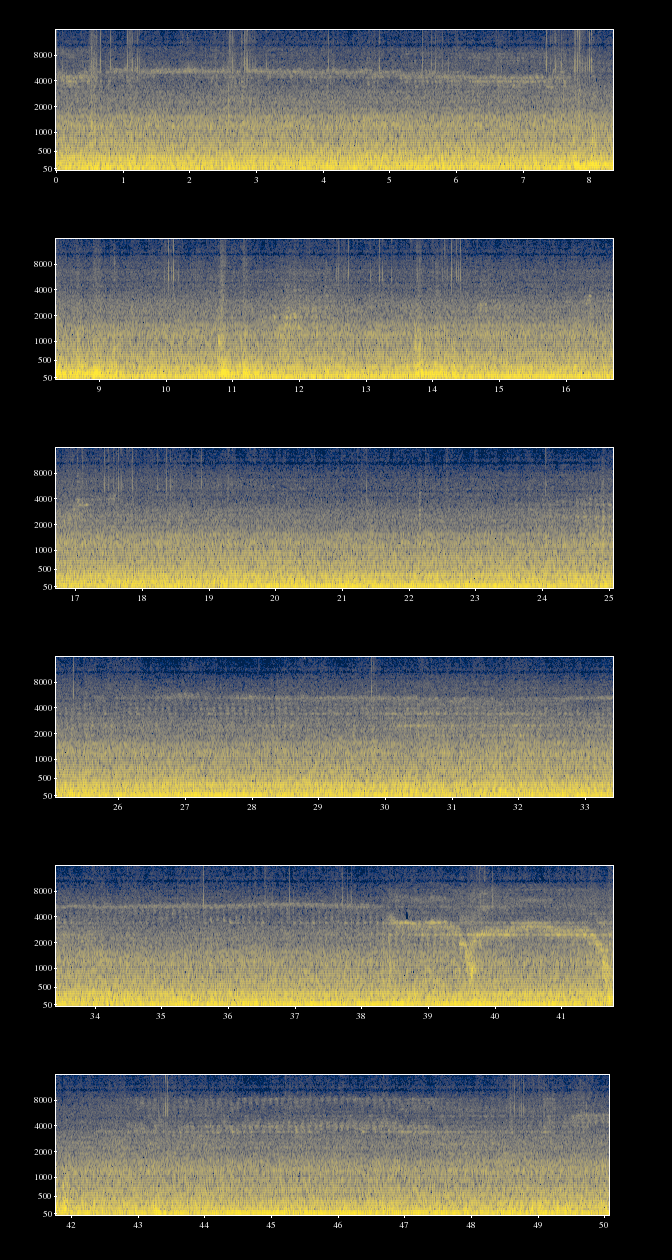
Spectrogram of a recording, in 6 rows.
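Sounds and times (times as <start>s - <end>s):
vehicle engine low drone: 0.0s - 50.0s
faint high whine: 26.3s - 50.0s.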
